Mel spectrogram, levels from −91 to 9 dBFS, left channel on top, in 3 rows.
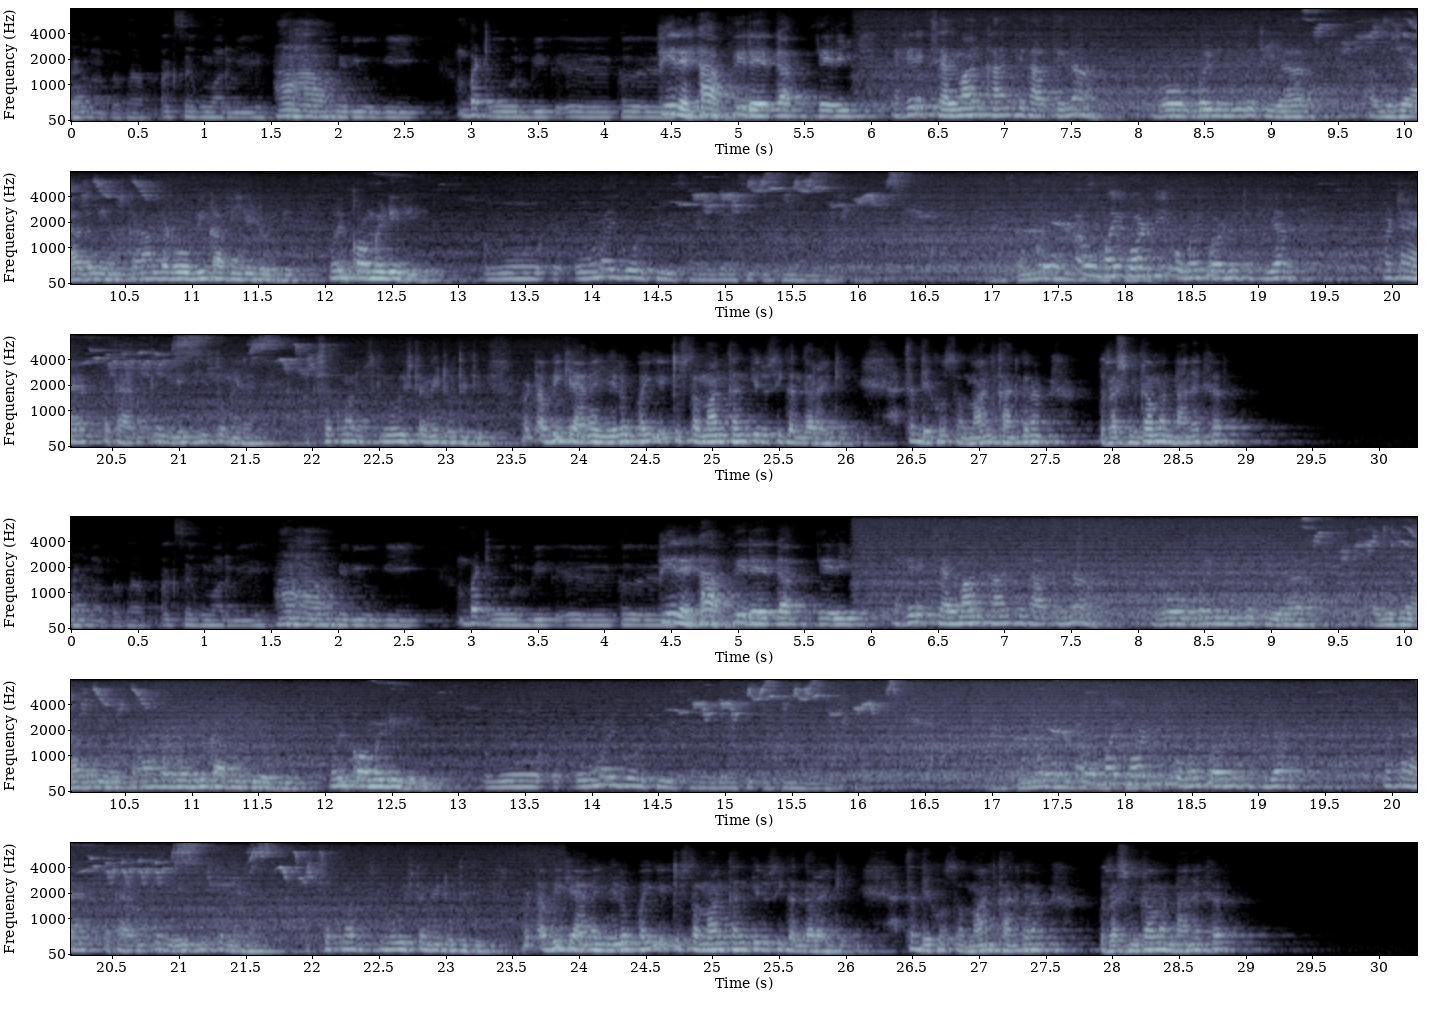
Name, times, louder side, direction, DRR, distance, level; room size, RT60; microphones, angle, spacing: voice 1, 0.0-2.6 3.1-5.1 8.3-8.6 12.1-12.4 13.2-16.1 16.9-18.2, equal, 5° left, 4 dB, 0.5 m, -34 dB
voice 2, 1.5-2.0 2.9-3.2 4.4-7.7 8.1-9.3 9.7-12.8 17.1-19.4 19.9-21.7 22.0-28.9, left 1 dB, 55° left, 5 dB, 1.2 m, -27 dB
sound 1, 5.8-23.9, right 3 dB, 70° right, 1.1 m, -41 dB
sound 2, 9.2-22.1, right 5 dB, 30° right, 1.7 m, -41 dB
12.5 x 5.2 x 5.1 m, 0.76 s
head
